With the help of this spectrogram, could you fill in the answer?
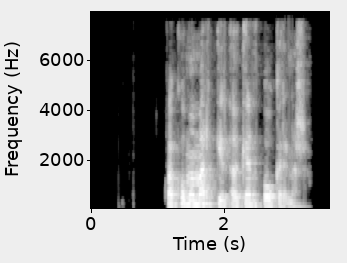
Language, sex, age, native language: Icelandic, female, 40-49, Icelandic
